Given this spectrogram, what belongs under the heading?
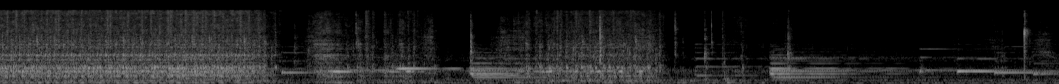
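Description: A vintage sewing machine runs steadily at close range, a dense continuous mechanical whir with ticking, slowing and pausing a few times before starting up again in short bursts.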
